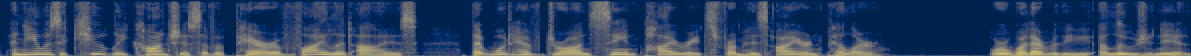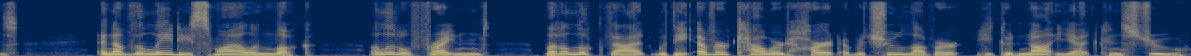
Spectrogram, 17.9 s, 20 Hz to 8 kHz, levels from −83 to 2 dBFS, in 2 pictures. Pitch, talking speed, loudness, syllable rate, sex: 210 Hz, 170 wpm, -18 LUFS, 5.1 syllables/s, female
